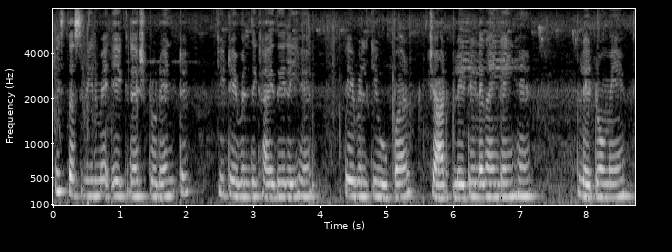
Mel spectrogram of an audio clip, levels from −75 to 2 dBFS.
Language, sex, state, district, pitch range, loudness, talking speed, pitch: Hindi, female, Chhattisgarh, Bilaspur, 210-225 Hz, -18 LUFS, 145 wpm, 215 Hz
